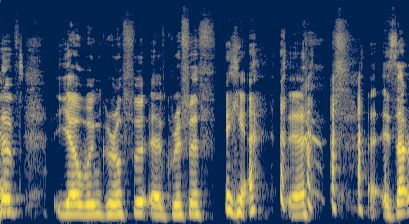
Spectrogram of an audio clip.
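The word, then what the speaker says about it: Ioan Gruffudd: your hardest i'll try i even googled the pronunciation of johann gruff griffith yeah yeah is that right yeah johan griffith yeah that's right anyway solomon gainer so spoil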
